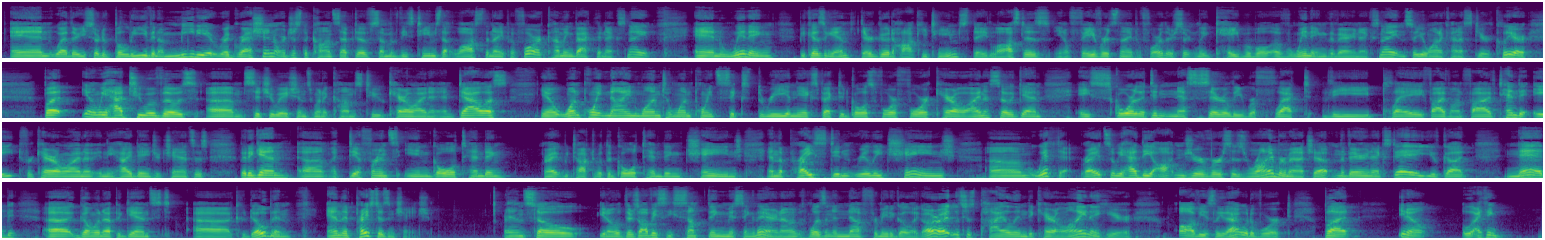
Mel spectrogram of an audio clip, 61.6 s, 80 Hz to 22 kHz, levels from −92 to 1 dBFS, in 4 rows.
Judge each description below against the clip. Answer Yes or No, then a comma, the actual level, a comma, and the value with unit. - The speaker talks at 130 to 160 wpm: No, average, 200 wpm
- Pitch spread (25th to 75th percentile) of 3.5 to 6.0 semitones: No, average, 2.9 semitones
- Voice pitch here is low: Yes, low, 120 Hz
